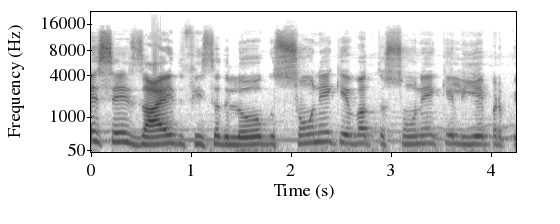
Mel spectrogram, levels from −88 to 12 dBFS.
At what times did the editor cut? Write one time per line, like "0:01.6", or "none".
none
